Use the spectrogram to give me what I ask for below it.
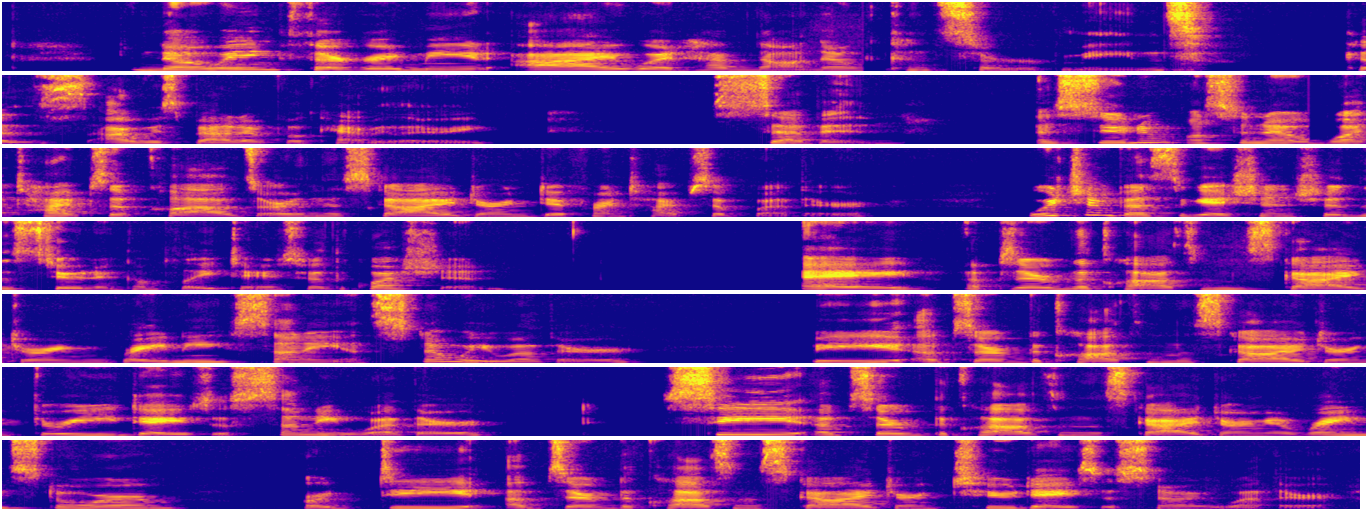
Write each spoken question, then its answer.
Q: Which investigation should the student complete to answer the question?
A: So it's obviously A.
